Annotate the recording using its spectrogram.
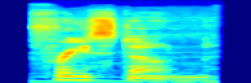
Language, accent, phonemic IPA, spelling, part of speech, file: English, US, /ˈfɹiːstoʊn/, freestone, noun, En-us-freestone.ogg
- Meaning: Sedimentary rock: a type of stone that is composed of small particles and easily shaped, most commonly sandstone or limestone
